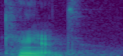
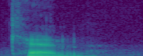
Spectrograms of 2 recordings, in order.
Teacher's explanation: when you say can't you make a nasal sound and you should feel a vibration in your nose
